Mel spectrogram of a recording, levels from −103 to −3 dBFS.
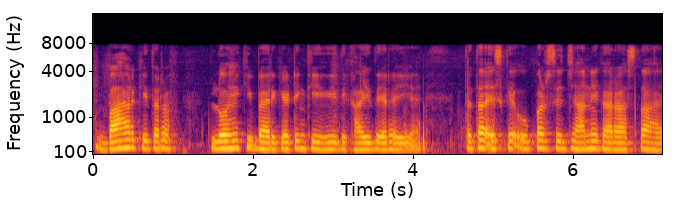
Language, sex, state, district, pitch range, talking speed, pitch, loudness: Hindi, male, Uttar Pradesh, Lalitpur, 140-155 Hz, 170 wpm, 145 Hz, -20 LUFS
